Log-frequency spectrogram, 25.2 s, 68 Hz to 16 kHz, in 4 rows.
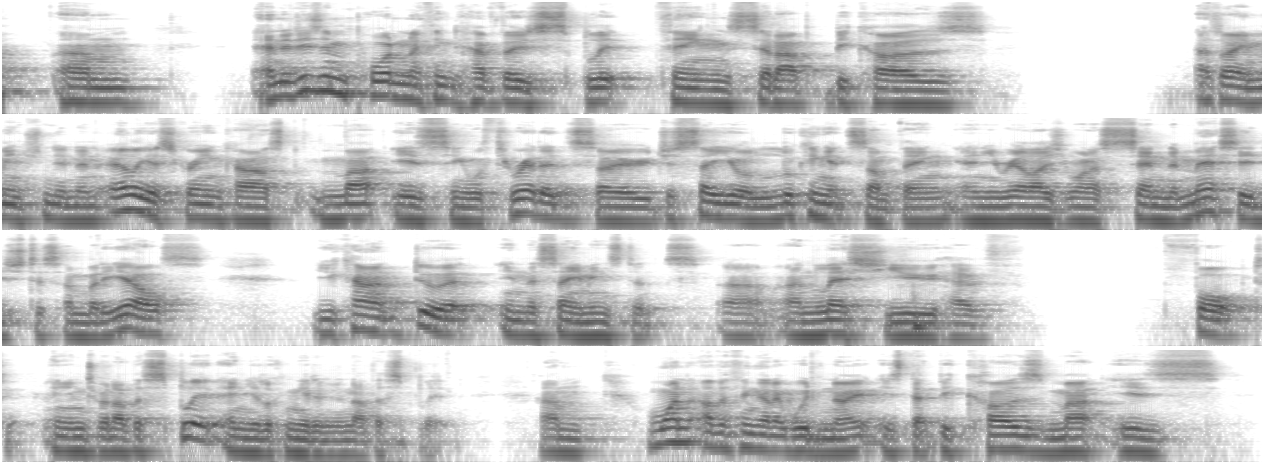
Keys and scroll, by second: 22.9 u.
